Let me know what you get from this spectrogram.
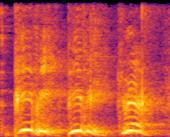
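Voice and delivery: a high, coaxing call to the dog. Retold or imitated. Calling her dog inside.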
